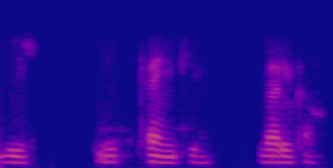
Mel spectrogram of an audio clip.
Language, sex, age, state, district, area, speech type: Hindi, male, 18-30, Madhya Pradesh, Gwalior, rural, conversation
